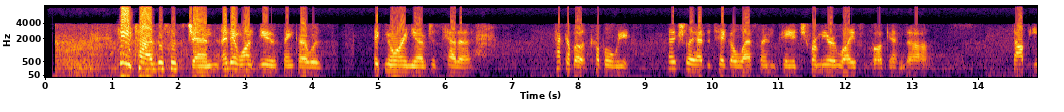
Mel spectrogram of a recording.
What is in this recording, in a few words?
voicemail; with sender id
